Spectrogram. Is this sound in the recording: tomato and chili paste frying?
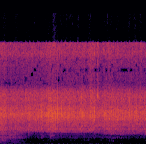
yes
